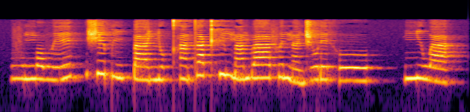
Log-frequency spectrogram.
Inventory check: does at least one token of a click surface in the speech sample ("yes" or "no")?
no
